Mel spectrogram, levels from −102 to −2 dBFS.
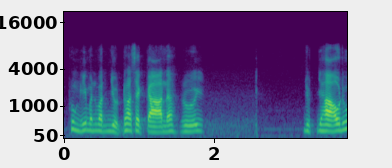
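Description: From 1.79 to 2.58 s, a long network dropout, likely from lost packets, leaves about 0.6 s missing; concealment fills the gap with a fading, buzzy continuation. From 2.66 to 3.77 s, a jitter buffer speed-up trims short pitch-period pieces, roughly 150 ms in total, so the speech runs about 11% faster and sounds hurried at unchanged pitch.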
